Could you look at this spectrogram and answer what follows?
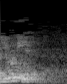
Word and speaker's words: union: do we use for Union though it starting with u a i o u u is a w but the pronunciation goes like this Union starting with year year sound so year is a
